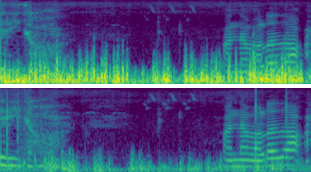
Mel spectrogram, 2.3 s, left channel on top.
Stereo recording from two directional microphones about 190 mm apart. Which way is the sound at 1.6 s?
5° left (ahead or behind).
